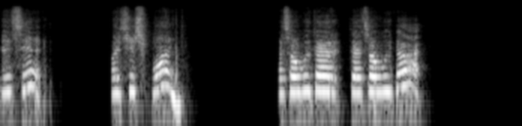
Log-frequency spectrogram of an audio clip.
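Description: A woman speaks with animation, close to a microphone, in short bursts.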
